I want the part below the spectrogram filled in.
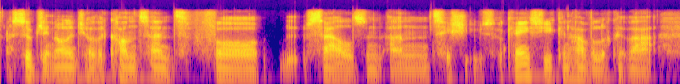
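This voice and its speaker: A man with a Welsh accent. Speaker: teacher. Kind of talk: lecture. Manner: halting, many fillers.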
